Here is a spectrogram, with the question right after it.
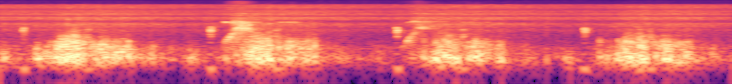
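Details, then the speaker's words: Continuous machinery murmur heard toward the heart base, veterinary auscultation: rough motor-like whooshing filling each heartbeat without a quiet gap, typical of patent ductus arteriosus. "probablemente algunos entenderían que si tienen un sonido como de motor el nombre genérico de estos nombres soplan maquinaria típico de cachorros con"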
